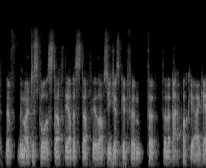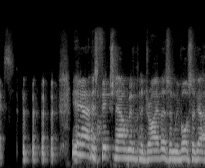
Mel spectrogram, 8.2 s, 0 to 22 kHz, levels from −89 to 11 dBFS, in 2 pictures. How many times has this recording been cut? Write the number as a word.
two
